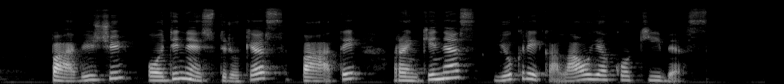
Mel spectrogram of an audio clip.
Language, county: Lithuanian, Vilnius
